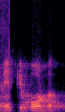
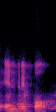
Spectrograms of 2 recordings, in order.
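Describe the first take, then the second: First: "port" ending in an audible, wrongly added T; final T sounded. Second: "port" spoken as "po", no T at the end; silent final T. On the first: Teacher showing students what to avoid, T sounded in "port". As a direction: say "entry port" with a hard T on the end. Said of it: "You should not pronounce it as entry port". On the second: Teacher showing students the correct word, silent final T in "port". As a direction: say "entry port" with the T left off, ending on "po". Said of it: "We have to pronounce as entry port". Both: Shown as a demonstration.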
